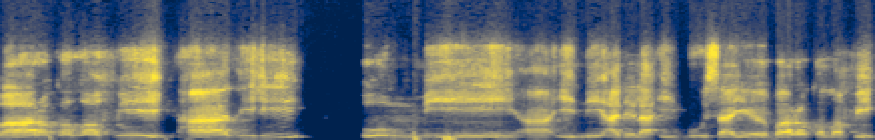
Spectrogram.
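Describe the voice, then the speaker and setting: Speaking at a very slow pace with lively intonation, this voice has a Malaysian accent. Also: man. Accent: Malaysian Malay. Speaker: Arabic language teacher. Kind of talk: online lecture. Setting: video call. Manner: halting, frequent fillers.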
